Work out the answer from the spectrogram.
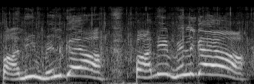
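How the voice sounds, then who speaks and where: A woman voicing an earnest, determined young village brother in an animated children's story. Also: very high-pitched, slow, a little hiss or hum, heavily acted. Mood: excited.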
